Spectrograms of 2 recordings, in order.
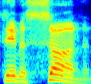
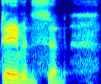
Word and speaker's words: Davison: is correct to me it's Davison not Davidson uh you know I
